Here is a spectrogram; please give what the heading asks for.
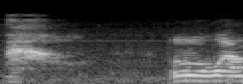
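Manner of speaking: ordinary talk, nothing marked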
